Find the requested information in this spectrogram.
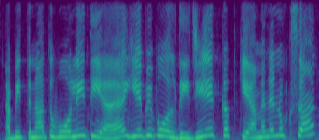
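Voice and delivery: daughter-in-law. Acted. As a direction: demand an answer, getting heated.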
